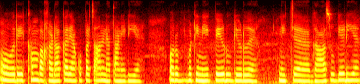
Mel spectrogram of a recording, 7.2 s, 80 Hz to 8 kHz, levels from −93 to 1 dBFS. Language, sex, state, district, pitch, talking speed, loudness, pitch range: Rajasthani, female, Rajasthan, Nagaur, 210 Hz, 185 wpm, -13 LUFS, 200-220 Hz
